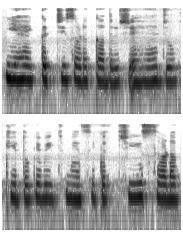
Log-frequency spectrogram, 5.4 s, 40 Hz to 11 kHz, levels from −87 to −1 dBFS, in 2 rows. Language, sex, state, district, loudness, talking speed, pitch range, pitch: Hindi, male, Odisha, Nuapada, -17 LUFS, 165 wpm, 200-220 Hz, 210 Hz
